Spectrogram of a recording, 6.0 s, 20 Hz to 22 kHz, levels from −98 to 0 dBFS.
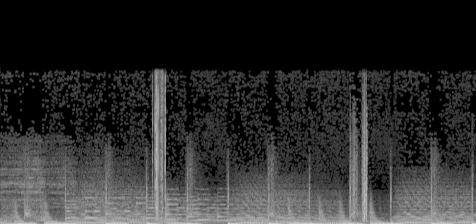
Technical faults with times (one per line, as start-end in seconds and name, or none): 1.88-2.07 cable scratch noise
4.37-4.58 cable scratch noise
